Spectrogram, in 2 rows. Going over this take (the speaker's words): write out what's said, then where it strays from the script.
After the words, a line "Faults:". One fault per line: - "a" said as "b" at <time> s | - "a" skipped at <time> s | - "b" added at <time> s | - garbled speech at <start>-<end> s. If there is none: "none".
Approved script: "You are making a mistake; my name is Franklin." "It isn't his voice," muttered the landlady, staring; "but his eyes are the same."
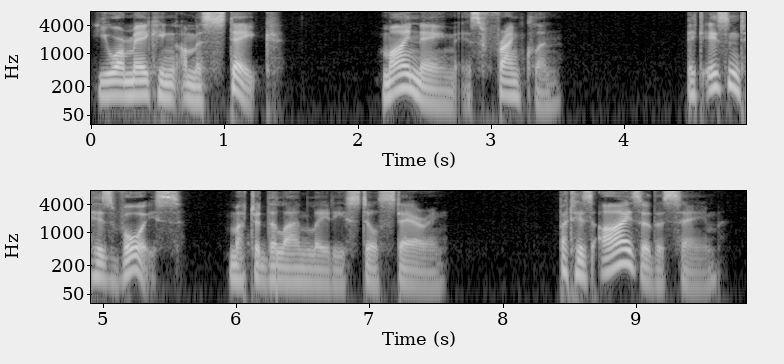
"You are making a mistake; my name is Franklin." "It isn't his voice," muttered the landlady, still staring; "but his eyes are the same."
Faults:
- "still" added at 6.8 s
